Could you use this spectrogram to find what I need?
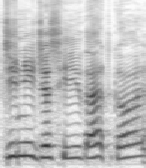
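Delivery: shrieking mock mum; exasperated mum. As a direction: mimic a disbelieving mother. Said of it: "My mum's like".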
